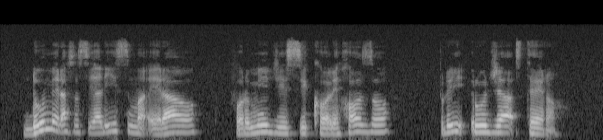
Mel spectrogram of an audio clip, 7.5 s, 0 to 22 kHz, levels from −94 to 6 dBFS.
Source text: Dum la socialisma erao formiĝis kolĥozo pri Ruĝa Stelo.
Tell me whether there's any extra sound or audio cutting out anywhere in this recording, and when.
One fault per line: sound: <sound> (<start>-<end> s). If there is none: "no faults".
no faults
